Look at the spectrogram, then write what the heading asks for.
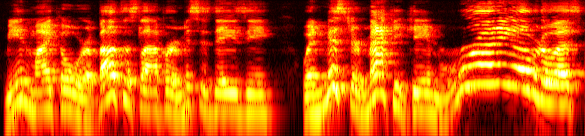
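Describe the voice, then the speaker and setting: A man's voice: fairly high pitch, big pitch swings, moderate pace, a bit bright. A man reading a children's storybook aloud, with casual asides and simple explanations for young listeners. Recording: echoey, roomy sound.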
